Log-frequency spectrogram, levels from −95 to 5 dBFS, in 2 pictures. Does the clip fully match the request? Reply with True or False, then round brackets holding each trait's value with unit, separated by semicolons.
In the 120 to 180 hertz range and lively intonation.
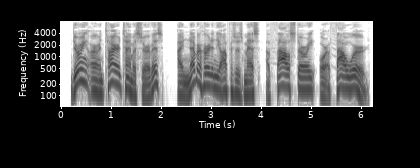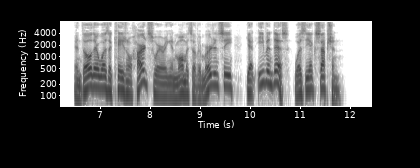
True (140 Hz; 7.1 semitones)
